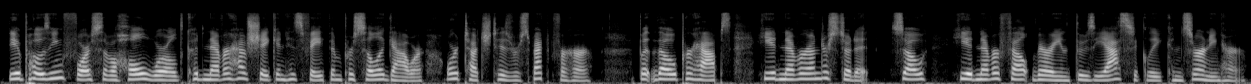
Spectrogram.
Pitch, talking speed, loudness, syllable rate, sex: 220 Hz, 185 wpm, -18 LUFS, 5.6 syllables/s, female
